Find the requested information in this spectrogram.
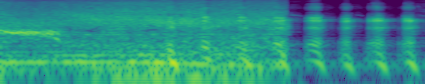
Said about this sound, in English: Getting dragged forward by the car.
